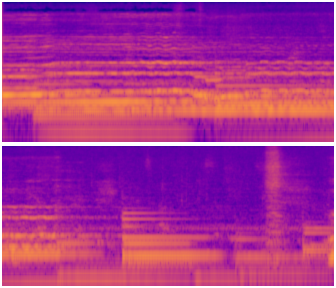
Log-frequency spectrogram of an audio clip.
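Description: Live band playing slow, held chords, with voices singing sustained notes with vibrato in harmony and the bass note changing every two seconds or so. It grows quieter in the last few seconds, with a brief hiss near the end.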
